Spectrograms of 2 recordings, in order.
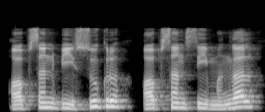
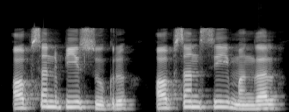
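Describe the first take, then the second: Both takes have the same delivery.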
